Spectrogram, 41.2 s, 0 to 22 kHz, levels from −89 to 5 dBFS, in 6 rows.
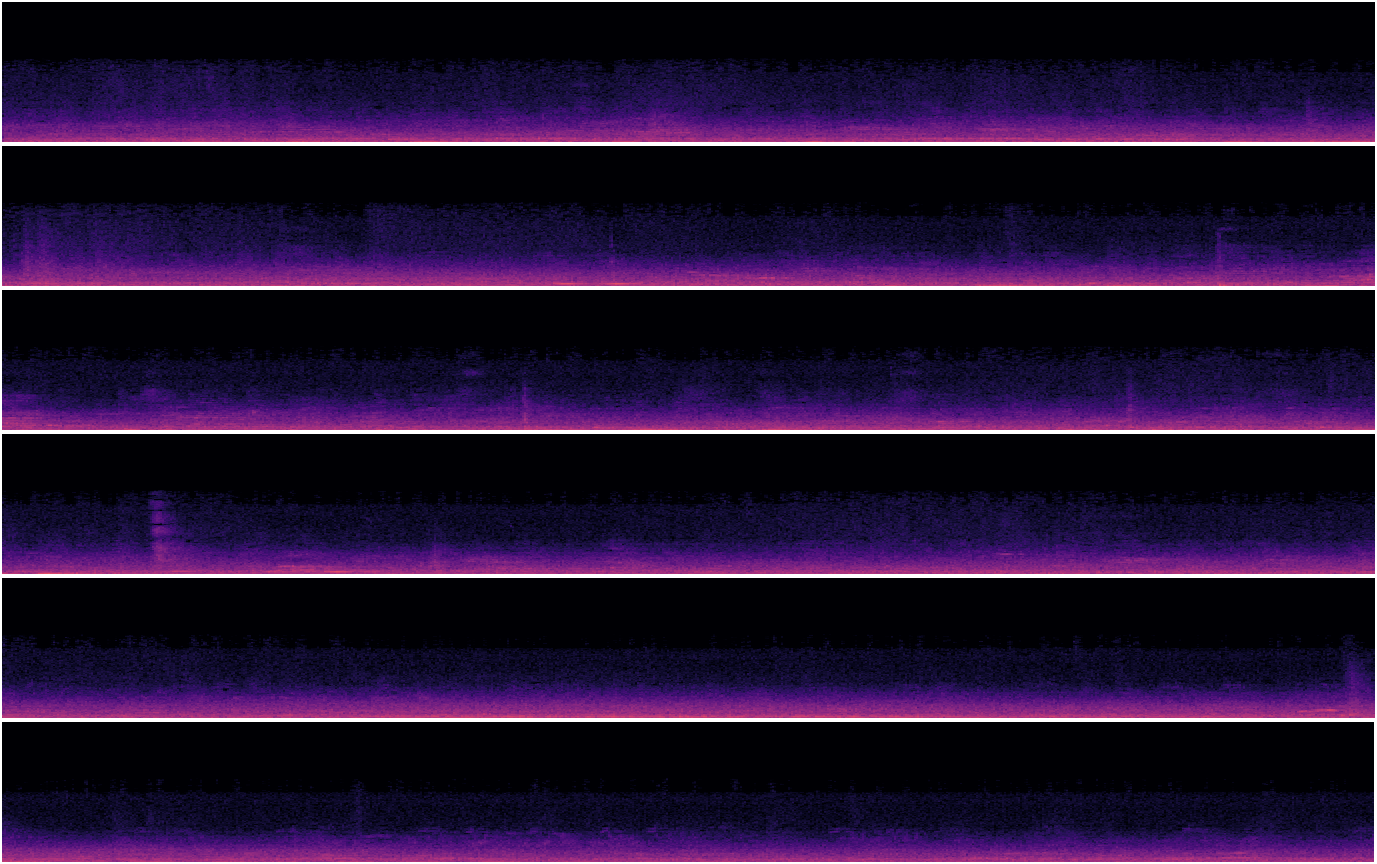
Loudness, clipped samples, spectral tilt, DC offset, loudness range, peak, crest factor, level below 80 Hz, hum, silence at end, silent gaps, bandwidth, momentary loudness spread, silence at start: -43 LUFS; under 0.1%; -6 dB/octave; under 0.1%; 4 LU; -26 dBFS; 16 dB; -66 dBFS; none; 0 s; none; 13 kHz; 5 LU; 0 s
